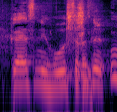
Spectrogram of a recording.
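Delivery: ordinary talk, nothing marked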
